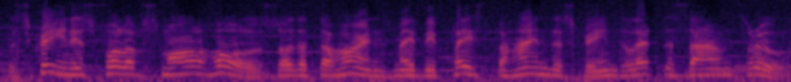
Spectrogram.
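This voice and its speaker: A man's voice: sits high, natural voice, low-quality recording. A man playing a genial professor who narrates an educational 1920s cartoon in a didactic, precise way. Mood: explaining. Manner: didactic, precise, measured explaining. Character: genial male professor explaining machines in a cartoon. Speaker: narrator, lecturer. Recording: old 1920s film soundtrack, music behind.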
